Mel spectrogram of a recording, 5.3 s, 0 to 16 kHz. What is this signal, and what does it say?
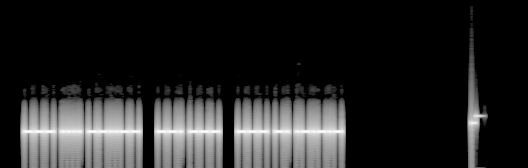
Morse code, heard as a keyed tone, about 44 wpm, 700 Hz. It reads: OH, GO ON.
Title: Sentences from Top 500 Words 45wpm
